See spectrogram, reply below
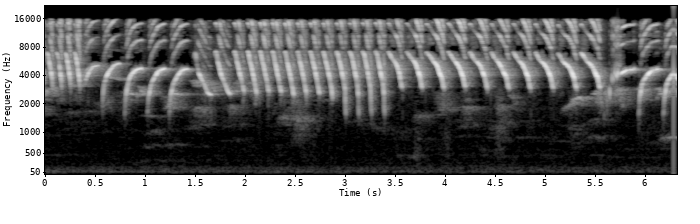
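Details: Canary lure song meant to get other canaries singing. Quick arched upslurs run into a long, steady series of falling sweeps, then more varied curved whistles and chirps, all loud and continuous.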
